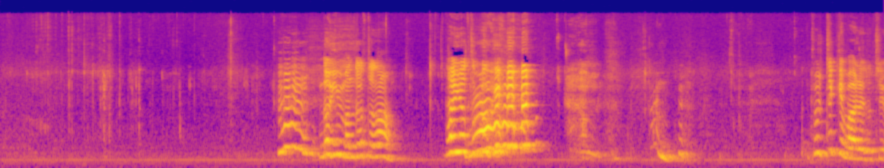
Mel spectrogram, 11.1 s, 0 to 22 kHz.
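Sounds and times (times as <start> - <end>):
chewing: 0.3 - 3.4.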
